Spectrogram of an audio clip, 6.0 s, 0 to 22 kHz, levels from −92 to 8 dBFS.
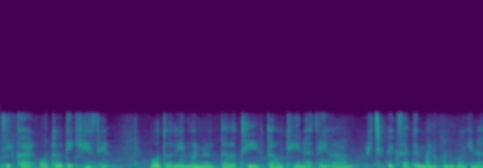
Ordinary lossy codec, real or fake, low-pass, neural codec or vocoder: none; fake; 7.2 kHz; codec, 44.1 kHz, 2.6 kbps, DAC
